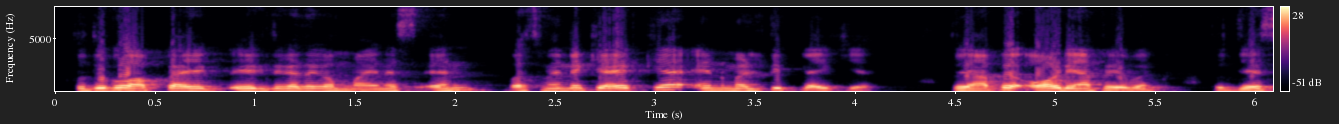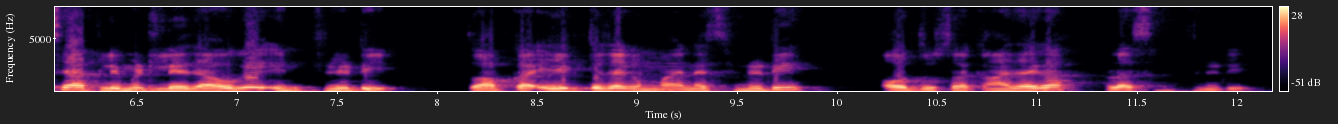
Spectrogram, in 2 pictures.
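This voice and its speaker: Mellow Hindi-speaking math teacher. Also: male voice, high voice. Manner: steady explanatory tone with frequent rhetorical questions. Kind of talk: explaining a lecture.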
